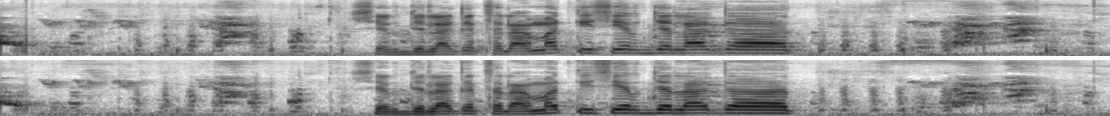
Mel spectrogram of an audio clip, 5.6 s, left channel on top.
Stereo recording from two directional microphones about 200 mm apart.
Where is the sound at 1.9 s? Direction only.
30° right (ahead or behind).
